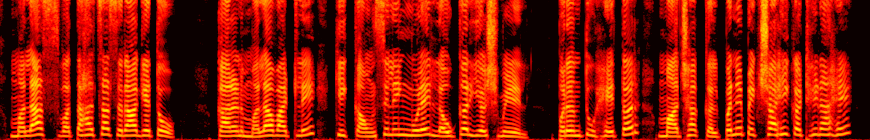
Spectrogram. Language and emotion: Marathi, angry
